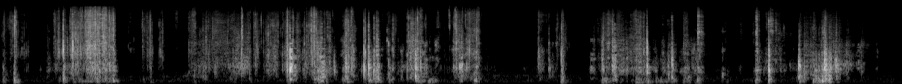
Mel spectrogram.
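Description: Trading card packs in crinkly foil wrappers and their cardboard hobby box being handled: the packs are pulled out and stacked, giving irregular bursts of crinkling and rustling with short gaps between.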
